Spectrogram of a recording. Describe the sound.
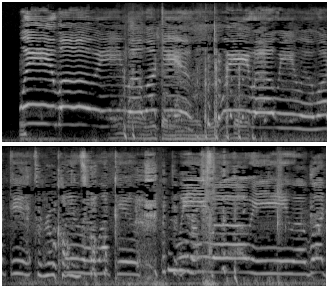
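A toddler sings in a high, wavering voice to soothe his baby sister, holding long notes and sliding between pitches, continuing loudly and unevenly with brief breaks throughout.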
